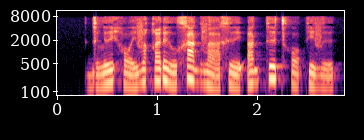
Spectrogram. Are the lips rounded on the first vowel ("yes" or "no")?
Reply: no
